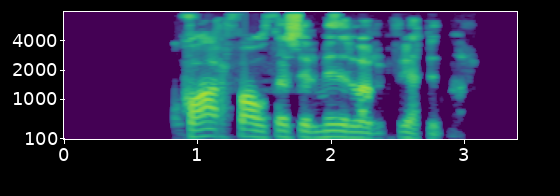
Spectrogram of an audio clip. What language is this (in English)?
Icelandic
